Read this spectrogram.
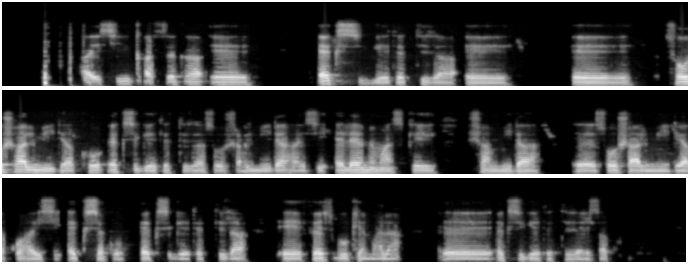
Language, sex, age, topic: Gamo, female, 18-24, government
